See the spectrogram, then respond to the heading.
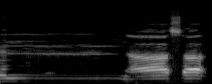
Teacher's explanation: آگے نون کو نون کے ساتھ ملا دیں گے، کیونکہ نون مشدد ہے، اور نون مشدد کو غننے کے ساتھ ادا کریں گے، کیونکہ نون مشدد میں ہمیشہ غنہ ہوتا ہے۔ آگے نون کو ایک الف تک کھینچ کر بھی پڑھیں گے، کیونکہ یہاں الف مدہ ہو رہا ہے · حمزہ ساکنہ میں جھٹکا ہوگا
